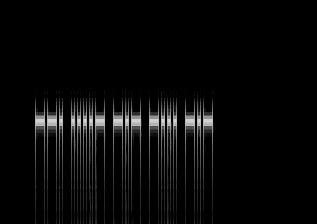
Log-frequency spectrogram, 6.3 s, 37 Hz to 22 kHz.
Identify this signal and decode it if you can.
Morse code, heard as a keyed tone, about 20 wpm, 700 Hz. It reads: G4KBK
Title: DXCC-100 Call Signs - 5 Characters - Repeated 2x - 20wpm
